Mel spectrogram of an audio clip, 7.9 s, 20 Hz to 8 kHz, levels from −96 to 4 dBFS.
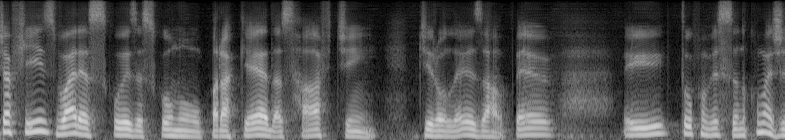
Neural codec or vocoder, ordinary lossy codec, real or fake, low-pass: codec, 16 kHz, about 1 kbps, DyCAST, with the encoder's durations; none; fake; none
